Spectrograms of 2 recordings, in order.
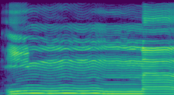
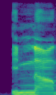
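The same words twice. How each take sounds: First: The double n is held with a nasal hum. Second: The double n is short, without a nasal hum. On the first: The speaker calls it right. "Dia kena dengung" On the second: The speaker calls it wrong. "tak ada dengung"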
